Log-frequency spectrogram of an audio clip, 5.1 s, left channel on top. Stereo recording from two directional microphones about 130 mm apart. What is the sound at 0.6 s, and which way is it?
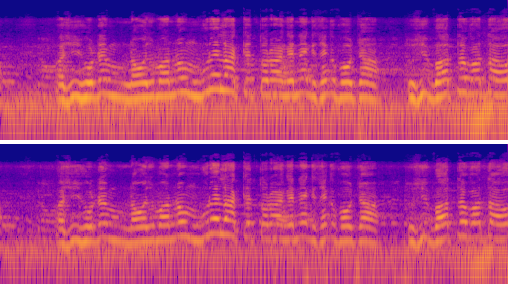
A man's voice, 20° right (ahead or behind).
